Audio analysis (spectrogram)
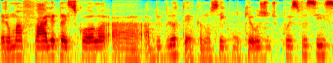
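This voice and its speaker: A woman at a moderate pace, against noticeable background noise. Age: 60s. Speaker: former student of the school. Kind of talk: interview reminiscence. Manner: halting, with fillers and repetitions.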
